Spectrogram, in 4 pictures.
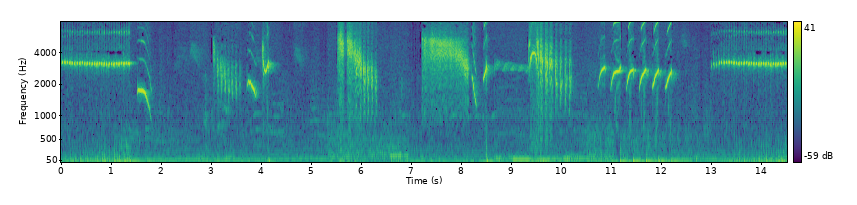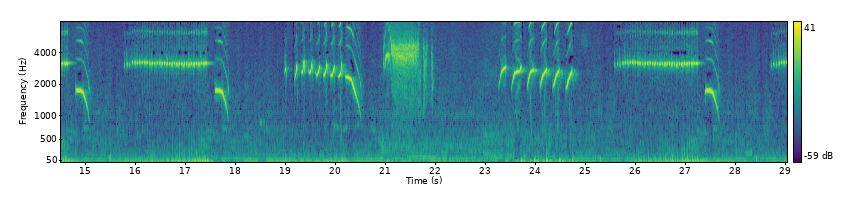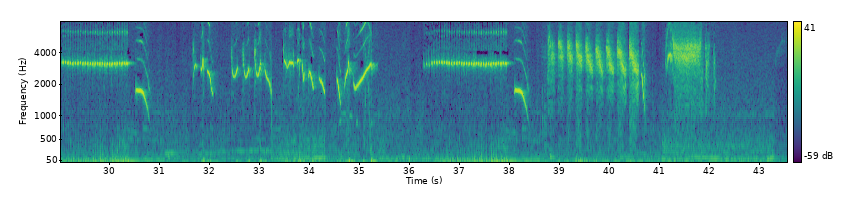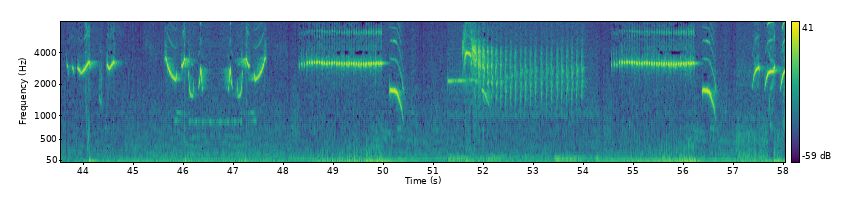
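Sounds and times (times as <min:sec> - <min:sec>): bird singing whistles: 0:00.0 - 0:01.8, 0:03.0 - 0:04.3, 0:07.2 - 0:12.3, 0:13.0 - 0:15.1, 0:15.8 - 0:17.9, 0:19.0 - 0:22.0, 0:23.3 - 0:24.8, 0:25.6 - 0:27.7, 0:28.7 - 0:30.8, 0:31.7 - 0:35.4, 0:36.3 - 0:42.2, 0:43.6 - 0:44.8, 0:45.6 - 0:47.7, 0:48.3 - 0:50.4, 0:51.3 - 0:56.7, 0:57.4 - 0:58.0.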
